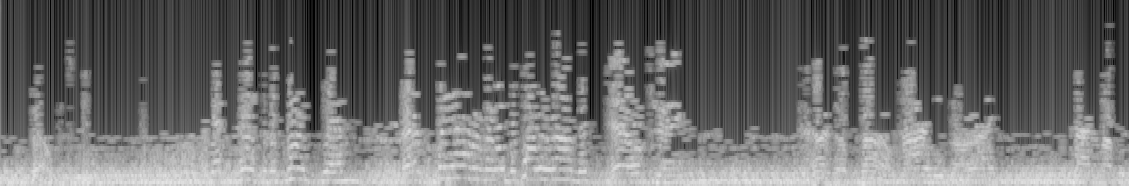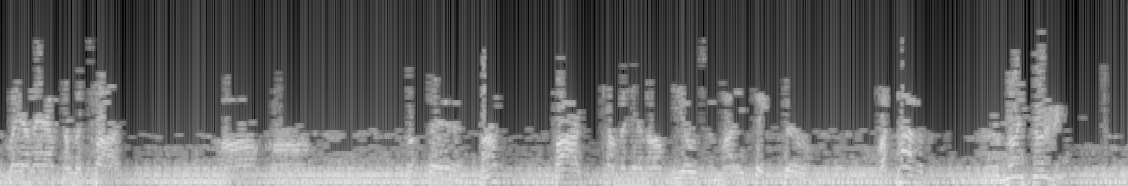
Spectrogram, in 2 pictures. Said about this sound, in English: Their boat pulls away from the pier.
